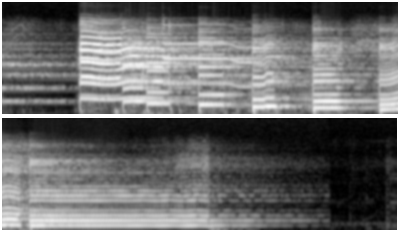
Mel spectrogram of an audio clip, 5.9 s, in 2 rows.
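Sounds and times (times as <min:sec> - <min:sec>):
C6 riff transcribed to E9th: 0:00.6 - 0:04.9.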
